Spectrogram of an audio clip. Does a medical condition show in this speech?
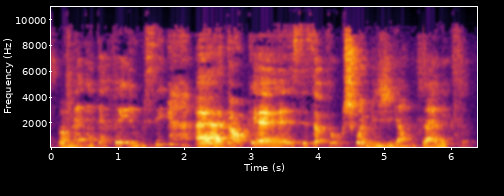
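Yes: cerebral palsy; from birth, uses wheelchair.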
